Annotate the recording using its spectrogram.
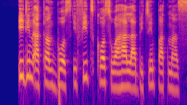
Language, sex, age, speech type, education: Nigerian Pidgin, female, 30-45, spontaneous, tertiary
